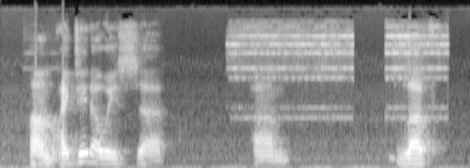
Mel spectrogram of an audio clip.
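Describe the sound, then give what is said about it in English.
Telephone ringing in the background during a conversation: two bursts of high, trilling electronic ringing, with a person talking before and between the rings. “excuse me for the phone ringing in the background, I'm sorry.”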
